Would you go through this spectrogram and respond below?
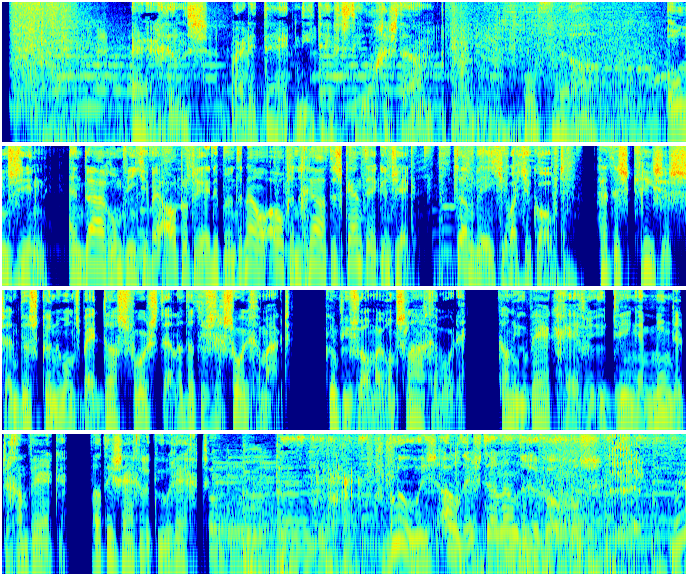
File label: Male 45 55 years Versatile, dutch netherlands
